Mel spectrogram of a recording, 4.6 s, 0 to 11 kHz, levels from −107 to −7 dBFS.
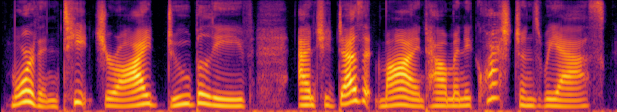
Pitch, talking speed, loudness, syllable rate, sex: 220 Hz, 195 wpm, -21 LUFS, 4.9 syllables/s, female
